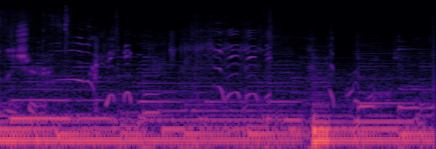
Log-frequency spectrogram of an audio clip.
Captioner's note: Eve squeals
